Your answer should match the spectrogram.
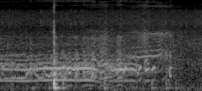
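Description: Hens calling, with a long, steady, drawn-out call that fades about a second in, followed by softer clucks. A short tap sounds about halfway through.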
